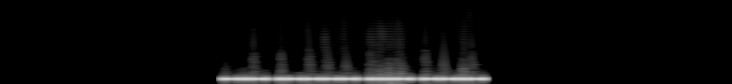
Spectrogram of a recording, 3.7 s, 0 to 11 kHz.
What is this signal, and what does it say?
Morse code, heard as a keyed tone, about 49 wpm, 700 Hz. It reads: K1VQ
